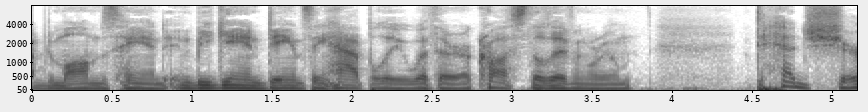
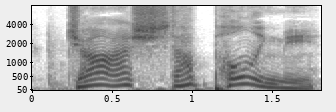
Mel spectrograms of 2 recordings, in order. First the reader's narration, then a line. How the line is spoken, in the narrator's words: Dad snapped impatiently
